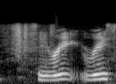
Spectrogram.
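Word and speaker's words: Rhys: with weirdly pronounce names where is it Reese and Maurice sry s his race so it's like Reese and anyway um I do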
